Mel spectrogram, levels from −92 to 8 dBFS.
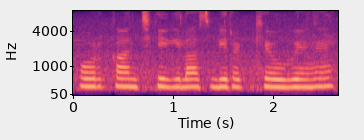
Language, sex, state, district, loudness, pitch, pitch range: Hindi, female, Uttar Pradesh, Saharanpur, -13 LUFS, 230 Hz, 230-240 Hz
